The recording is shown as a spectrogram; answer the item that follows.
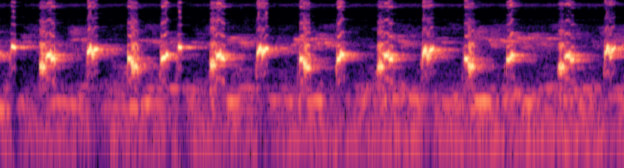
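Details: Yellow-vented bulbul in rapid 'ropel panjang' gacor song for luring other bulbuls to sing: continuous string of about fifteen gurgling, rising-and-falling whistled notes, closely spaced and lively.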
